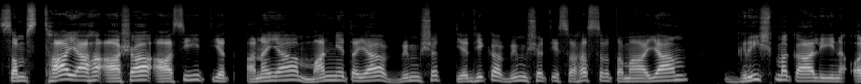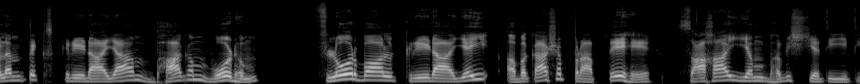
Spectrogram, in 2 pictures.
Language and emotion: Sanskrit, neutral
